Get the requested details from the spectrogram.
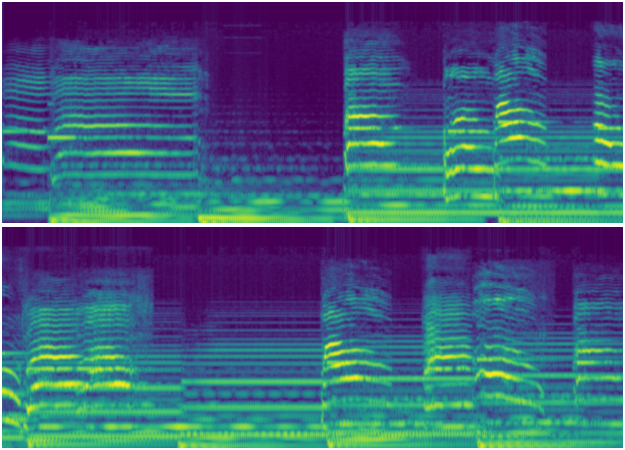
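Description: Cat meows pitched to a cheerful holiday melody, each note a distinct meow over a steady bouncy instrumental backing, loud and continuous with no talking.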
